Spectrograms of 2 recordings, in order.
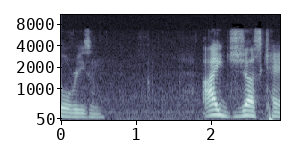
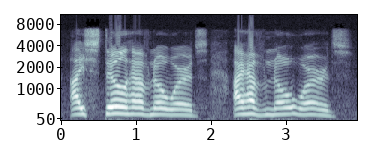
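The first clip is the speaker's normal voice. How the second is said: louder, slow, drawn-out disbelief; exasperated; 3 semitones higher, 8 dB louder, slower than usual. Real, not acted. Vlogger baffled by a car model, slow exasperated outburst. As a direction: spell out each word in exasperation.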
